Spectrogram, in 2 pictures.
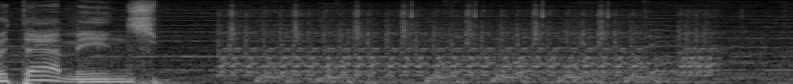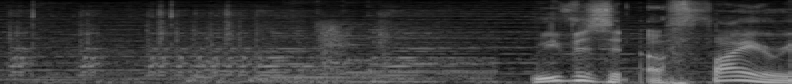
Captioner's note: stat booster sounds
